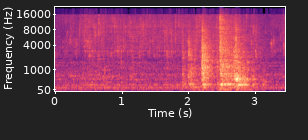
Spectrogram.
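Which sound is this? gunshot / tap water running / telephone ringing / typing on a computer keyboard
tap water running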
